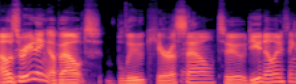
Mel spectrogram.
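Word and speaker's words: Curaçao: for the long time I said Krakow or something something like that yeah you know phonetically yeah you sound it out right but it's it's the the island of Curacao which is in the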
